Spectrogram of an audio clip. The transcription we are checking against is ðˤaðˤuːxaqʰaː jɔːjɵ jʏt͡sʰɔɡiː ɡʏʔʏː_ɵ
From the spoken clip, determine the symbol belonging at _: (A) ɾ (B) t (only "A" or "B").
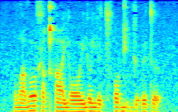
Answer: B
